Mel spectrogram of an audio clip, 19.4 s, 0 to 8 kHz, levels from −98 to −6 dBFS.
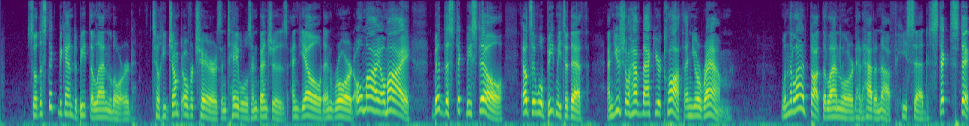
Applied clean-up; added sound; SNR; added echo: none; none; none; none.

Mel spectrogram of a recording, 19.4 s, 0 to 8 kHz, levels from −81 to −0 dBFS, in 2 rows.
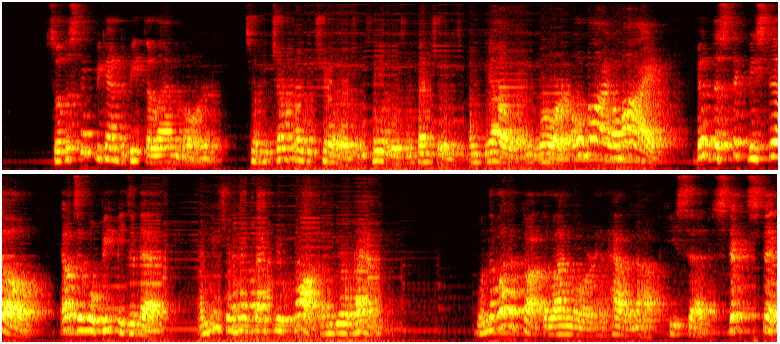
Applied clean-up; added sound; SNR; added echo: neural separator model SepFormer DNS4.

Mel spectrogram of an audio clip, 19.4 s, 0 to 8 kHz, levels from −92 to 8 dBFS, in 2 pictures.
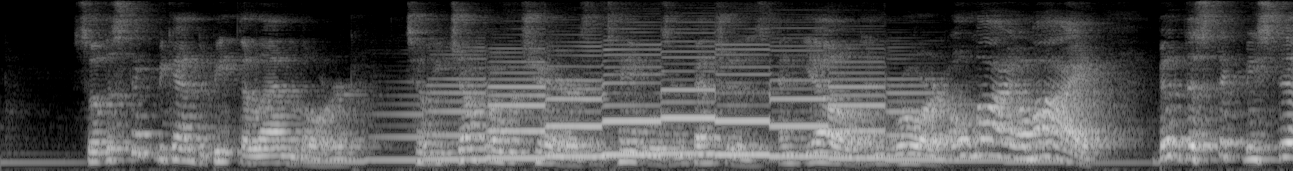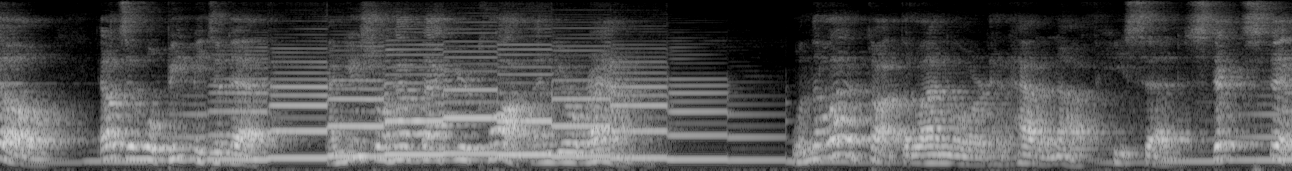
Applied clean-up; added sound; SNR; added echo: none; Wind instrument, woodwind instrument; 3 dB; reverberation time 0.7 s.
